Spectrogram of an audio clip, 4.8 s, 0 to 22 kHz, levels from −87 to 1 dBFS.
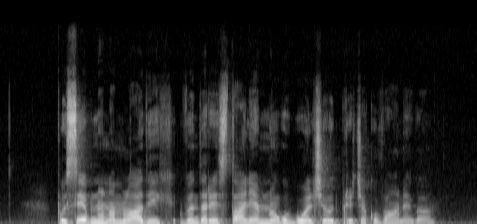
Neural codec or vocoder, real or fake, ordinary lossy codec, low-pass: none; real; none; 19.8 kHz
